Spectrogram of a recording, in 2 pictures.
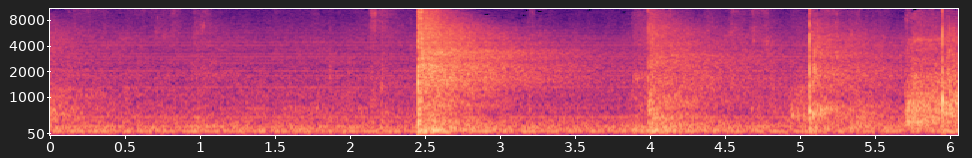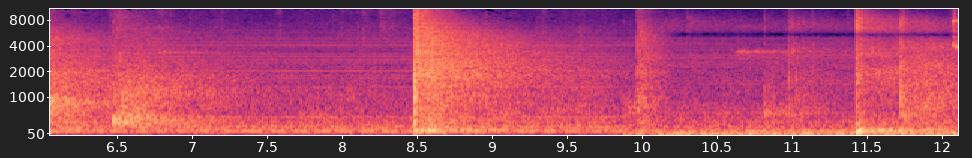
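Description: Volleyball impacts in a large gym: several sharp thumps of the ball being bounced and struck by hand, the loudest two about two and a half seconds in and near eight and a half seconds, each echoing in the hall.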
